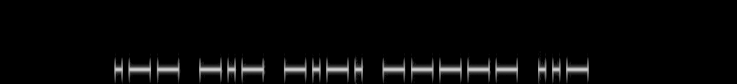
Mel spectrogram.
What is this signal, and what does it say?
Morse code, heard as a keyed tone, about 17 wpm, 700 Hz. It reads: WKC0U
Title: Code Groups - 5 Letter:Numbers - 17wpm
